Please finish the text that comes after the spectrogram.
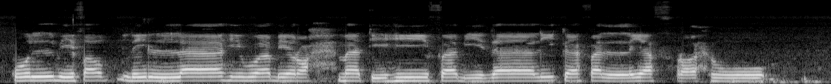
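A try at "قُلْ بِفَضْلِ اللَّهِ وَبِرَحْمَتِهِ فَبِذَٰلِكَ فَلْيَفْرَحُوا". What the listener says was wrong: Oke, dotnya tebal, kurang ngalir. Dotnya kurang mengalir ya. Qul bi fad. Nah, itu harus ngalir tuh bunyi itu harus ngalir. Ya, karena itu bunyi huruf dhad. Coba tebalkan lagi dotnya. Alirkan. Maaf, alirkan, kurang dialirkan tadi.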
